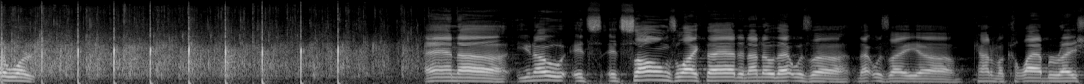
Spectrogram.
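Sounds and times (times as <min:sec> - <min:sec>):
speech: 0:00.0 - 0:00.5, 0:04.2 - 0:10.8
audience applause: 0:00.0 - 0:04.4
crowd noise: 0:00.0 - 0:04.4
rhythmic sharp claps: 0:00.0 - 0:04.6.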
